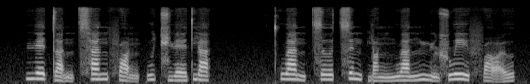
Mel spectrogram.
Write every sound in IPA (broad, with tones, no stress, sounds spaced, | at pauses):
ɥ ɛ˥˩ t̪ a̰˨˩ n t͡sʰ a˥ n f ɑ̰˨˩ ŋ p u˥˩ t͡ɕ ɥ ɛ˧˥ t̪ j ä˧ | t̪ʰ w a˥˩ n t͡s ɤ˥ t͡s ə˥˩ n p j ɑ˩ ŋ n̪ w a˧˥ n m y̰˨˩ ʂ w e˥˩ ɪ̯ f ɑ̰˨˩˦ ʊ̯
